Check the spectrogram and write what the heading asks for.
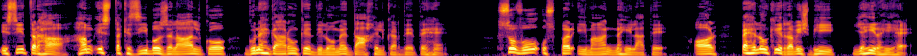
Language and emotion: Urdu, neutral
